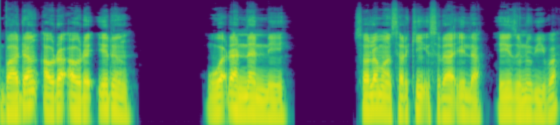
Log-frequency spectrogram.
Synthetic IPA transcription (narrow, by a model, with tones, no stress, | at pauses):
baː˨dɔ˦ŋʔa˨wɽa˦ʔa˨wɽe˦ʔɪ˦ɽɪ˨ŋ | wɐ˦ɗɐ˨nːɐ˦nːeː˨˦ | sɐ˦lo˦mɐ˨nsɐ˦ɽkʲɪ˦ŋʔɪ˨sɾaː˦ʔiː˦la˨jaː˦ji˦zʊ˨nʊ˦biː˨ba˦ʔ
